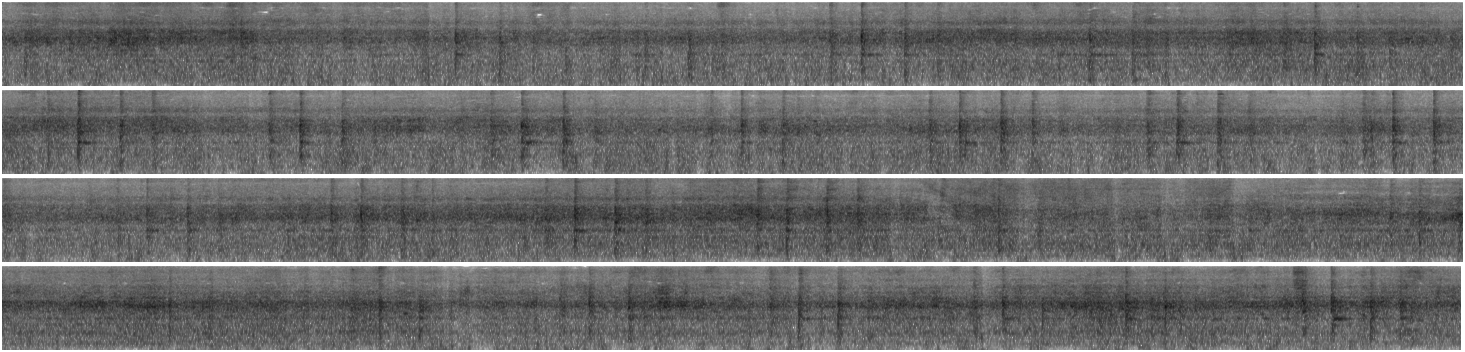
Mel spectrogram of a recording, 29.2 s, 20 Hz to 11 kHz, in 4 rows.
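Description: Train of coaches running at speed behind Class 52 'Western' diesel-hydraulic D1013, heard from an open carriage window: loud, steady running noise and wind, with the wheels clicking over rail joints.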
